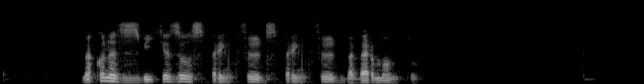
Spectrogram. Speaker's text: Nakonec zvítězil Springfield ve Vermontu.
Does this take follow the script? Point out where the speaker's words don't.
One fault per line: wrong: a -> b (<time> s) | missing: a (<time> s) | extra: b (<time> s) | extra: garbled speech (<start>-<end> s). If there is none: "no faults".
extra: Springfield (2.7 s)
